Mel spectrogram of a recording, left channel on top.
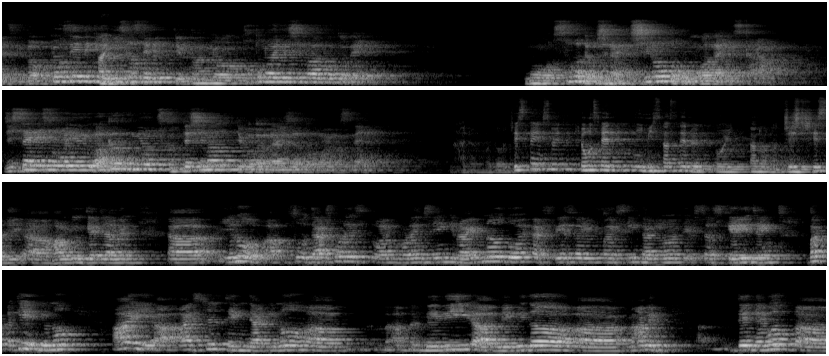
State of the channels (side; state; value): both; different; correlation 0.00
